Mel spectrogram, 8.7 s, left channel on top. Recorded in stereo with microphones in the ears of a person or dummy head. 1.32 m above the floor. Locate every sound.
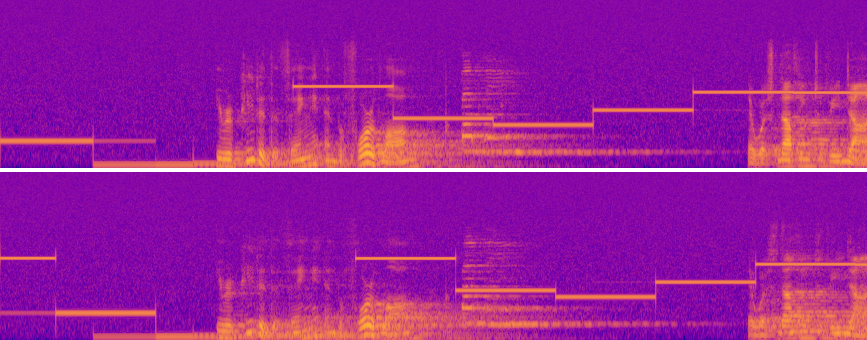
2.2 s a man speaking: 30° left (ahead or behind), 1.0 m
4.6 s a child speaking: 70° left (ahead or behind), 5 m
7.5 s a man speaking: 50° left (ahead or behind), 1.7 m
